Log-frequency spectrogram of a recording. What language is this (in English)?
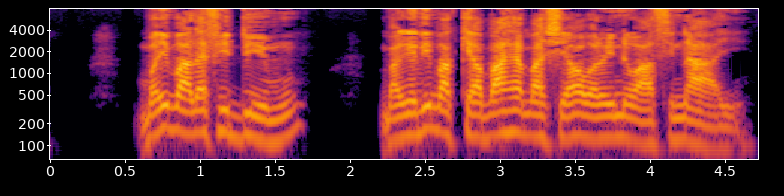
Kikuyu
